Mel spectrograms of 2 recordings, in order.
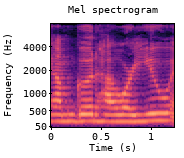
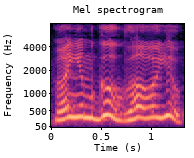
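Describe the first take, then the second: First: It is said without a foreign accent. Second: It is said with a heavy foreign accent.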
